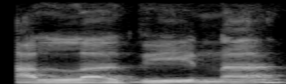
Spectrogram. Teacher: Kaqad alladzina lamnya dibaca dobel ya ada tasdidnya dalal kasroh ya sukun mad thobi'i panjang dua harakat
